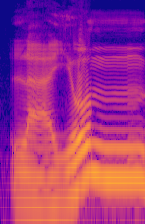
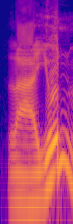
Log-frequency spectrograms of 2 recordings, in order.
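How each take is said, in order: First: The word ends with an m sound. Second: The word ends with an n sound. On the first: "maka ditukar kepada bunyi mim" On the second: "nun mati bertemu dengan ba"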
